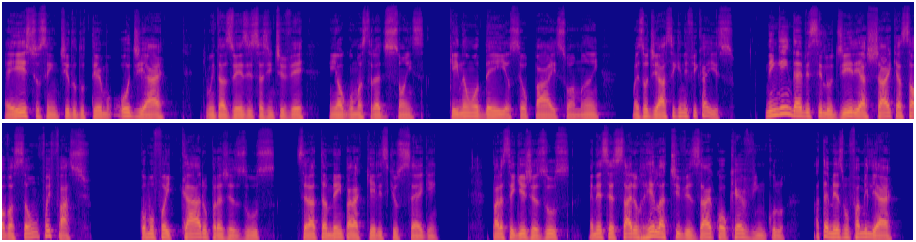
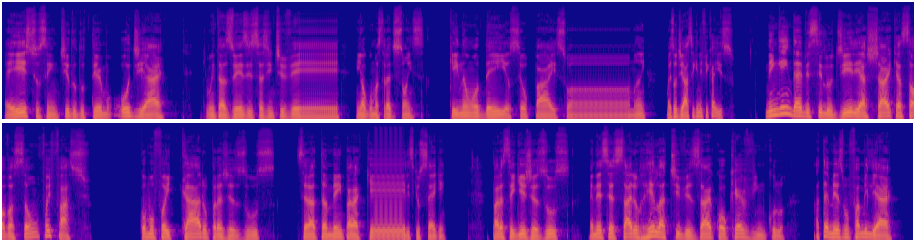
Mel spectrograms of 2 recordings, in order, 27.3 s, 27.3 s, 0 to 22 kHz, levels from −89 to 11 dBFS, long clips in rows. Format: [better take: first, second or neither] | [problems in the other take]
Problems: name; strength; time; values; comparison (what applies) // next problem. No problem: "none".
first | audio freezing; at 4.5 s for 0.5 s, at 8.5 s for 1 s and at 19 s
